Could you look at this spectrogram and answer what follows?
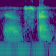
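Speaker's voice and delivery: ordinary talk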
